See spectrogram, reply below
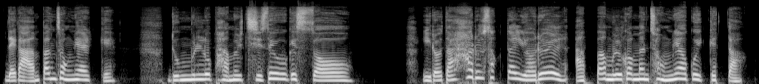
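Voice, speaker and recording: A woman voicing a breezy, offhand younger sister in a radio drama who talks briskly and brushes things off. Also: medium pitch, darkish tone, dry recording, clean studio sound, close to an everyday voice. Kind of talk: Korean radio drama acting.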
